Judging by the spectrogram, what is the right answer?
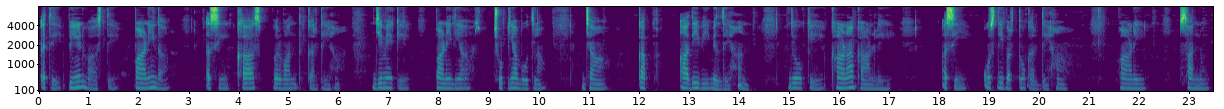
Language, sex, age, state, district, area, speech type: Punjabi, female, 45-60, Punjab, Jalandhar, rural, spontaneous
